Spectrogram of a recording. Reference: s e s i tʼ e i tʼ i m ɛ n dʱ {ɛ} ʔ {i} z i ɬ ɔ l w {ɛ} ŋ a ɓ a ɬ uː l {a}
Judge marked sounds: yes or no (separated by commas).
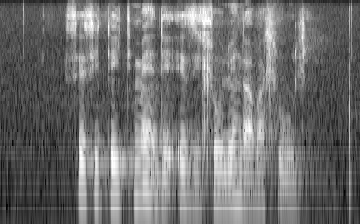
yes, no, yes, no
